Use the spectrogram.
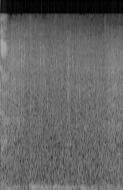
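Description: Steady rushing wind over choppy sea water, about two kilometres from the harbour of Athens, with waves splashing and churning in a dense, continuous roar that swells slightly midway. No voices are heard.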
